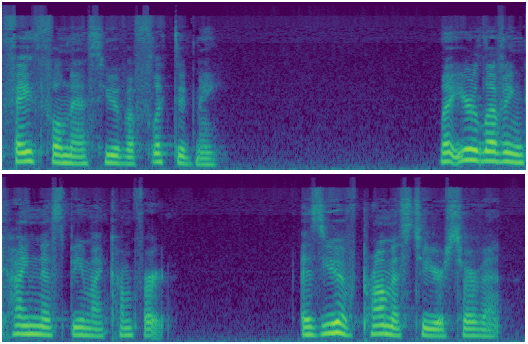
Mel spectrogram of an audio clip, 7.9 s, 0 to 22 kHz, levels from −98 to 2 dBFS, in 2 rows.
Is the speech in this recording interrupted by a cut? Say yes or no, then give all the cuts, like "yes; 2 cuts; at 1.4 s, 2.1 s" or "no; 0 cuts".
no; 0 cuts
